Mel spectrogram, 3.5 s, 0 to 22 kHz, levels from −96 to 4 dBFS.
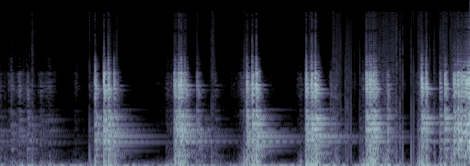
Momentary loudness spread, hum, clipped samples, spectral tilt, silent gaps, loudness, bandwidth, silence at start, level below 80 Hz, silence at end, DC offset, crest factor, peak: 6 LU; none; under 0.1%; -4 dB/octave; none; -27 LUFS; 16 kHz; 0 s; -42 dBFS; 0 s; under 0.1%; 24 dB; -4 dBFS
